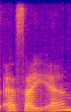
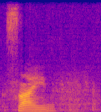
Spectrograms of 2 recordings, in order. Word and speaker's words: sine: sign is abbreviated as s-i-n but we do not pronounce it as sin we pronounce as sine s-i-n-e that's any not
